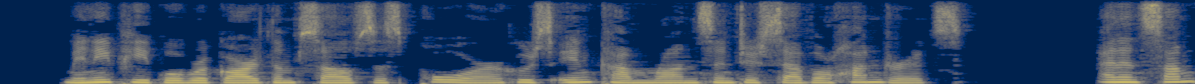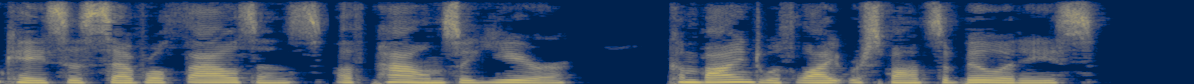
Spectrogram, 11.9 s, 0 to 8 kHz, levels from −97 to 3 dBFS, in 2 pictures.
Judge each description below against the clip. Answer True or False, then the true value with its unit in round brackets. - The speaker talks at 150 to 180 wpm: False (140 wpm)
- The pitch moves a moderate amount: False (2.3 semitones)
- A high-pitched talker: True (195 Hz)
